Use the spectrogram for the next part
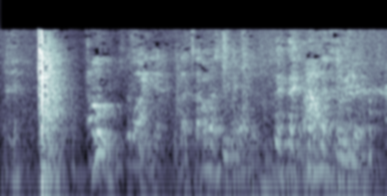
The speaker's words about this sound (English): Alright, shut the door behind you.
